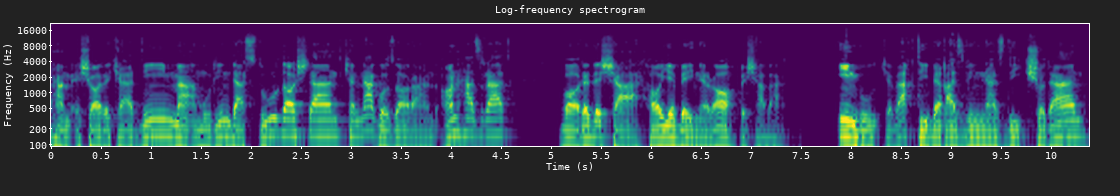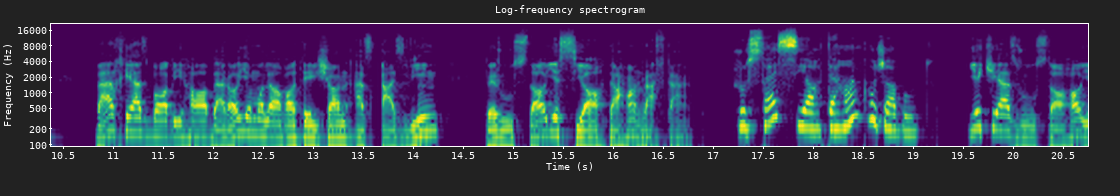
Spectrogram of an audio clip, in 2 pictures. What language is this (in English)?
Persian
